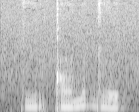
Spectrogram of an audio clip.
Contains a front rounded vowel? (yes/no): yes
